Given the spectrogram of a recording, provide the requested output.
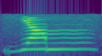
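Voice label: "jam1", Jyutping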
